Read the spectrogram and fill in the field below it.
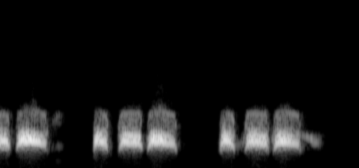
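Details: Spotted dove lure bird giving a methodical 'thúc gù' coo to attract wild doves: three loud, low, hoarse phrases, each of two to three cooing notes, separated by short pauses, with no other sounds.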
